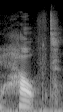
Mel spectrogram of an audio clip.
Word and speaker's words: helped: Here's our root word, and here's our ending or our suffix, but we don't say id on that one, do we? We say helped, and that makes that t sound at the end.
